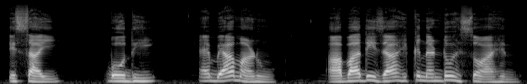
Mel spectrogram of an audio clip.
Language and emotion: Sindhi, neutral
